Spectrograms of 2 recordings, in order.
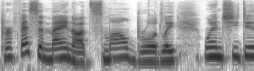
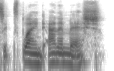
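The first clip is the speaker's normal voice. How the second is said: ordinary delivery, nothing marked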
